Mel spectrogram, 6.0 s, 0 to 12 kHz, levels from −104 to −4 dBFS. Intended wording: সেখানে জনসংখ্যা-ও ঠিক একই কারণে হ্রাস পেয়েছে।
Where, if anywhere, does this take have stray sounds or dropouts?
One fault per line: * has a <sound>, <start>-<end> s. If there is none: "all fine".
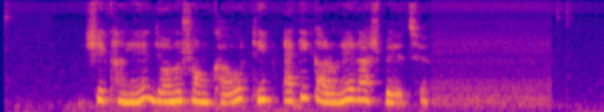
all fine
